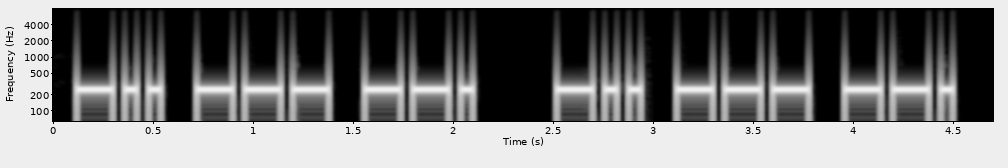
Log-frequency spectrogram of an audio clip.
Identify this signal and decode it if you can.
Morse code, heard as a keyed tone, about 20 wpm, 250 Hz. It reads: DOG DOG
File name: morse-training-20WPM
